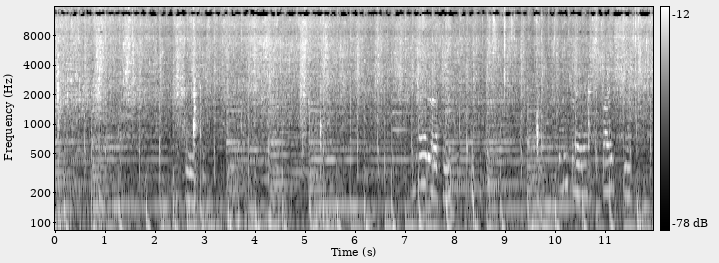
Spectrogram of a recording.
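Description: Sauce-coated chicken feet sizzling in an oiled nonstick wok while a wooden spatula stirs and turns them, with scattered scrapes and knocks of the spatula against the pan.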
